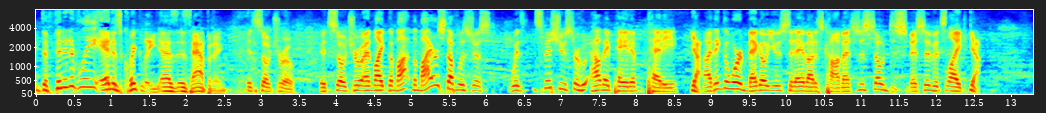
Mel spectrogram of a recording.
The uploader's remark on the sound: Remote broadcast outside the TD Garden as we're all ready for the Bruins Opening Night ceremony and game.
